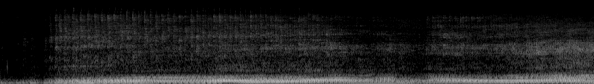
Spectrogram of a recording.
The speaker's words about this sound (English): That guy on a motorcycle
